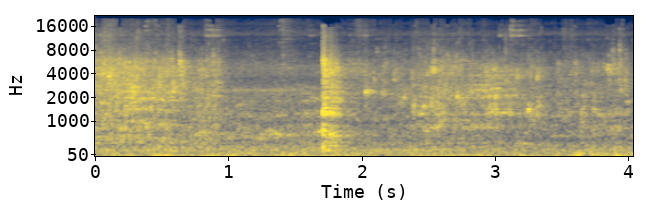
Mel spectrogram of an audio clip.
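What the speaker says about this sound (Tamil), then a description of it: "பாருங்க 3 கப் அளவுக்கு தண்ணி சேர்த்துக்கிறேன்." Water poured into a cooking pot with coconut milk for vegetable biryani, a steady soft splashing wash with one brief sharper splash partway through, close and moderately quiet, no talking.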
